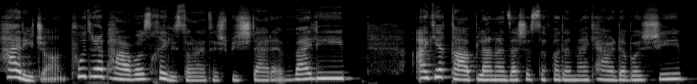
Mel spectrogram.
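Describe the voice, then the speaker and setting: A woman's voice: a little high, lively intonation, darkish tone. A woman reading aloud, voicing a doting, anxious middle-aged witch and mother who fusses and bosses. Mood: fussing, worried.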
